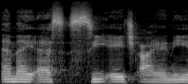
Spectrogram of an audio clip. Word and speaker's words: Maschine: Maschine, spelled M-A-S-C-H-I-N-E, is actually pronounced Maschine, technically. It's the word for machine in German.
